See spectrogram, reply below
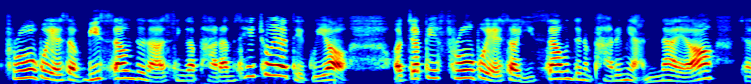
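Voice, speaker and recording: A woman teaching an English lesson, explaining step by step, asking and answering her own questions, and reading example sentences slowly and with exaggeration. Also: on the high side, lo-fi sound. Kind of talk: recorded online English lesson.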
